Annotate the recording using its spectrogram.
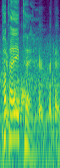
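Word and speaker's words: Papeete: Papaete.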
